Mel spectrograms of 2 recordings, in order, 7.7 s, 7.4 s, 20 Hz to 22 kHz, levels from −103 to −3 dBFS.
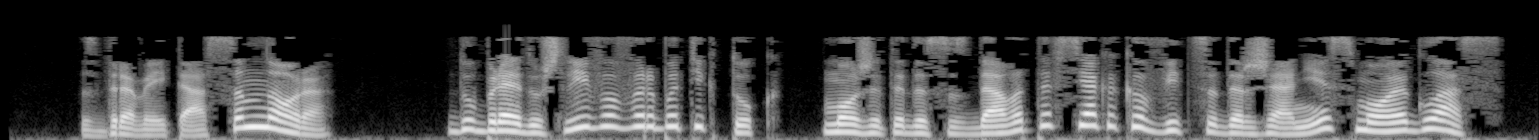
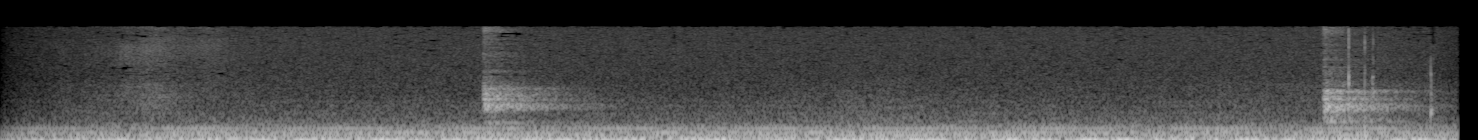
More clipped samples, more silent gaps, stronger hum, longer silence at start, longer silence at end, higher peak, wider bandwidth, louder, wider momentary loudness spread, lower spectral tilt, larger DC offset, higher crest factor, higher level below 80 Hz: neither; neither; neither; first, 0.4 s vs 0 s; first, 0.3 s vs 0.1 s; first, 0 dBFS vs -16 dBFS; second, 8.8 kHz vs 11.5 kHz; first, -18 LUFS vs -38 LUFS; first, 10 LU vs 5 LU; about the same, -6 dB/octave vs -6.5 dB/octave; neither; about the same, 18 dB vs 16 dB; second, -50 dBFS vs -34 dBFS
